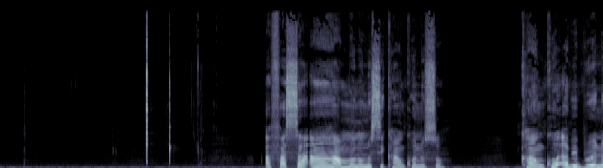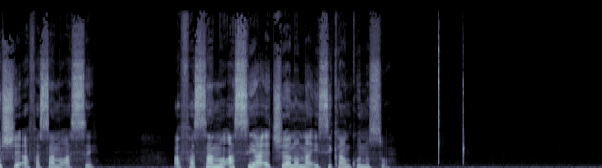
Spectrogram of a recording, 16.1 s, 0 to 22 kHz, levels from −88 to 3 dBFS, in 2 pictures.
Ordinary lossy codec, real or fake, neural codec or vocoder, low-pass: none; real; none; none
